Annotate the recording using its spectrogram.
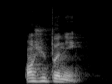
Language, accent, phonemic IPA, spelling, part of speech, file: French, France, /ɑ̃.ʒy.pɔ.ne/, enjuponné, verb, LL-Q150 (fra)-enjuponné.wav
- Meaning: past participle of enjuponner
